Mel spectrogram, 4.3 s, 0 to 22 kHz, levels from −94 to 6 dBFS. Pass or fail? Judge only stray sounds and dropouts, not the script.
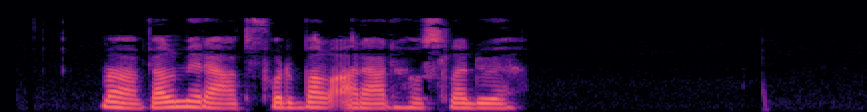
pass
